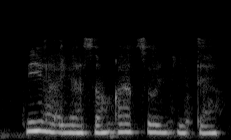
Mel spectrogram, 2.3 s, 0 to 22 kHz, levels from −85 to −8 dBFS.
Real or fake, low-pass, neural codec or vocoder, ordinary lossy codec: fake; 7.2 kHz; codec, 24 kHz, 3 kbps, HILCodec; none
